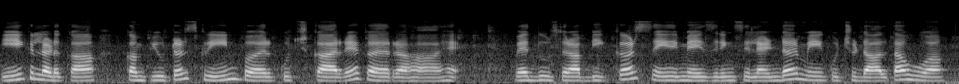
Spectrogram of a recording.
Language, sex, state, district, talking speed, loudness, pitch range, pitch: Hindi, female, Haryana, Charkhi Dadri, 125 wpm, -17 LUFS, 175-200 Hz, 185 Hz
